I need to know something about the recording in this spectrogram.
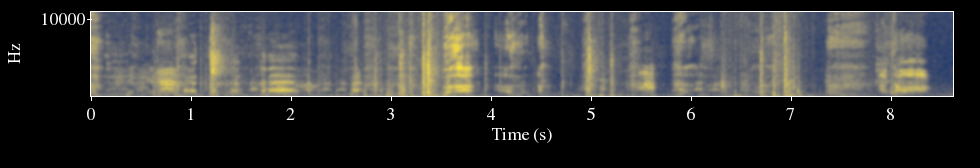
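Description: Young men shout excitedly outdoors.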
